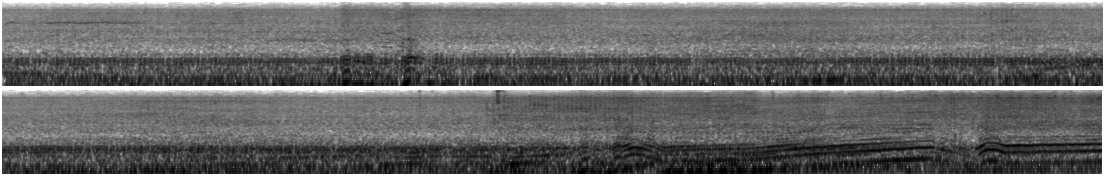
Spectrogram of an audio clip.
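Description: Honda Hornet's inline-four motorcycle engine running at low, steady revs. About three-quarters of the way through it revs up in two rising climbs as the bike accelerates and shifts up a gear.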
